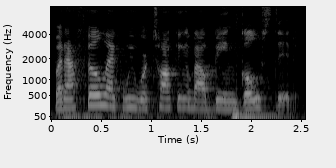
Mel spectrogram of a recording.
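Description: A woman's voice: medium pitch, normal speed. A woman in her thirties hosting a podcast, sounding congested and talking in a chatty, laid-back way. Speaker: podcast host. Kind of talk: casual podcast chat.

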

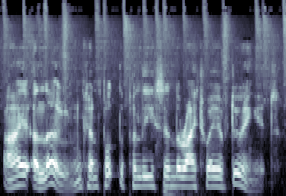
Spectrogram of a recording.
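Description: A man voicing a good-humoured, self-assured gentleman detective who speaks in measured, courteous terms. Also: on the high side, big pitch swings, faint music behind, pitched above the performer's own voice, poor audio.

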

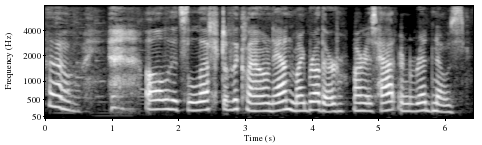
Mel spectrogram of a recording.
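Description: A woman acting in an audio drama as a frail, fearful elderly widow, speaking in a hesitant, gentle, wistful way. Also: mid-range voice, fairly even intonation, slow, faint music behind, close to an everyday voice.

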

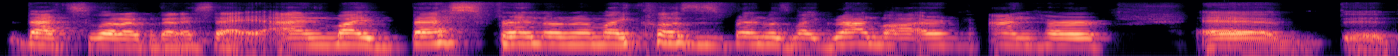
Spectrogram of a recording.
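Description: A woman's voice: mid-range voice, little pitch movement, unhurried, vocal fry. A woman in her late thirties, originally from Iran, telling her personal story as a guest with many restarts and fillers. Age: late 30s. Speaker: guest, life coach.

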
